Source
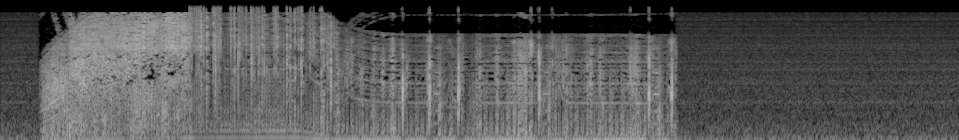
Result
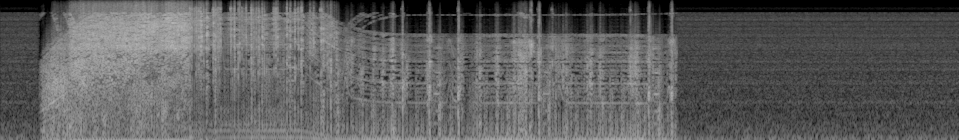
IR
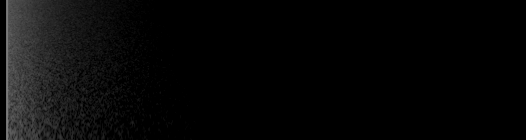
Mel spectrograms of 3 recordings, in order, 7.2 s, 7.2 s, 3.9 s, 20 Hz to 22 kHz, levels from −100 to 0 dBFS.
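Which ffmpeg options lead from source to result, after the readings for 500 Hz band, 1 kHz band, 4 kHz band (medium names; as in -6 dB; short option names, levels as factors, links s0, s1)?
-2.0 dB, -2.5 dB, +1.0 dB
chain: -af "aeval=exprs='0.841*(cos(1*acos(clip(val(0)/0.841,-1,1)))-cos(1*PI/2))+0.299*(cos(4*acos(clip(val(0)/0.841,-1,1)))-cos(4*PI/2))':c=same,asoftclip=type=tanh:threshold=0.112,aemphasis=mode=production:type=cd"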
